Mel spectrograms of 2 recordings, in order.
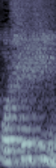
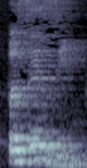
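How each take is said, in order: First: The middle consonant is a hissing s sound. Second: The middle consonant is a buzzing z sound. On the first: The speaker calls it wrong. "এর উচ্চারণটা কিন্তু পসেসিভ নয়" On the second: The speaker calls it right. "কি বলবে? পজেসিভ"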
